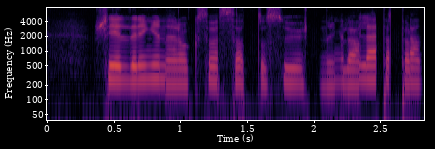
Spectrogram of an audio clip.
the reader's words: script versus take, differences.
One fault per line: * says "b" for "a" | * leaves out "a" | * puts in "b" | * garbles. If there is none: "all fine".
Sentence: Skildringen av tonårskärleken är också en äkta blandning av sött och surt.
* leaves out "av tonårskärleken"
* leaves out "en äkta blandning"
* garbles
